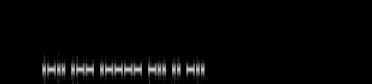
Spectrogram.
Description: Morse code, heard as a keyed tone, about 52 wpm, 700 Hz. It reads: LW1DID
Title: DXCC-100 Call Signs - 6 Characters - 50wpm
